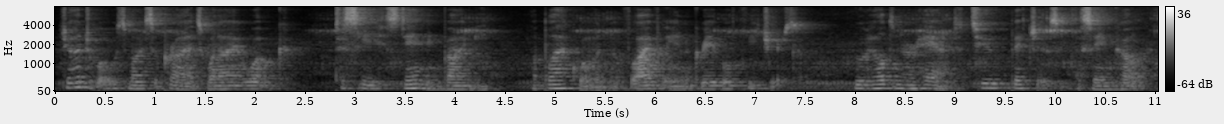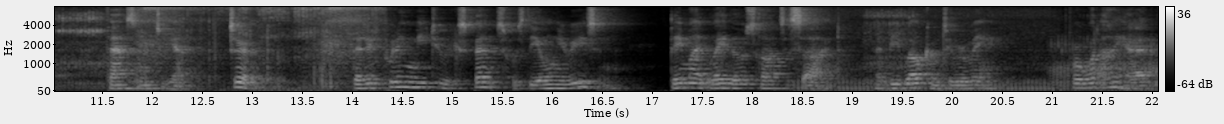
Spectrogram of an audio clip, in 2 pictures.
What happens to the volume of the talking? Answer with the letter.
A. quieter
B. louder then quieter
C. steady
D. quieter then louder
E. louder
C.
